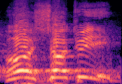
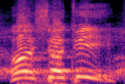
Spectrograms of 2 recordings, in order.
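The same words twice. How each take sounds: The two takes are said the same way.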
